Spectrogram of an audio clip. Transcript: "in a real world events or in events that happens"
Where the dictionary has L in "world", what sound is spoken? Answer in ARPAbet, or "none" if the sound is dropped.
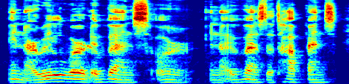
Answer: none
